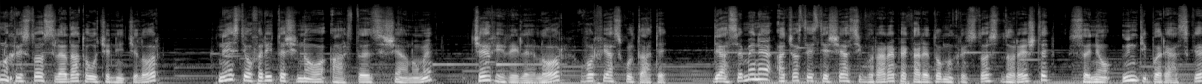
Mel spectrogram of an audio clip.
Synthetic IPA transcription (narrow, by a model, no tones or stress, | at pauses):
omnulxɾist̪o̞slead̪at̪o̞ut͡ʃe̞nit͡ʃilo̞r | neje̞st̪e̞o̞fe̞ɾit̪əʃino̞wəʔast̪əzʲʃianume̞ | t͡ʃe̞ɾiɾile̞lo̞rvo̞rfiaskult̪a̰t̪e̞ | d̪e̞ase̞me̞neaʔat͡ʃast̪aje̞st̪e̞ʃiasiɡuɾʔaɾeape̞kaɾe̞d̪o̞mnulxɾist̪o̞sd̪o̞ɾe̞ʃt̪e̞ | səneo̞ɨnt̪ipəɾea̰skə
